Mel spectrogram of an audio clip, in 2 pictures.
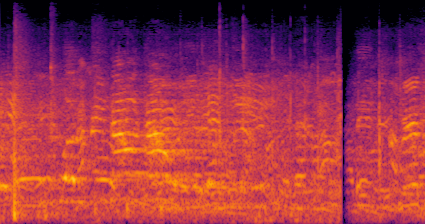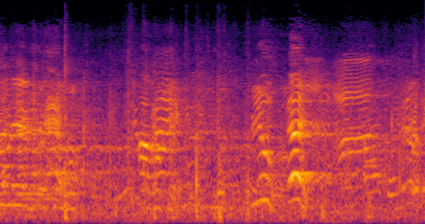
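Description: Boys shouting and calling out to each other on a football pitch, several voices overlapping, with the sound cutting out briefly about three and a half seconds in.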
